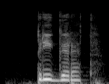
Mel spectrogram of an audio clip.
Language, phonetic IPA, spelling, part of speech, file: Russian, [ˈprʲiɡərət], пригород, noun, Ru-пригород.ogg
- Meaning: suburb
